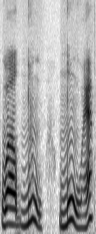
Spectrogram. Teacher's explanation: bagian belakang lidah diangkat dan bagian tengah lidah melengkung. Jadi suaranya akan sangat tebal, terutama jika ada dammahnya.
